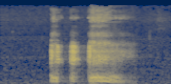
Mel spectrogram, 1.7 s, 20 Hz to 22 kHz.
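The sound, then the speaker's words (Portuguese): A judge clears his throat before announcing his decision in the US District Court in Manhattan, June 1980: two quick guttural bursts followed by a longer, rougher rasp, then quiet. No one speaks. “O juiz … pigarreia e anuncia a sua decisão.”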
